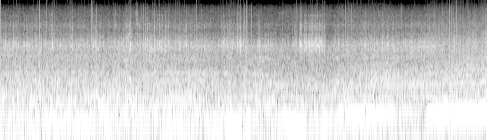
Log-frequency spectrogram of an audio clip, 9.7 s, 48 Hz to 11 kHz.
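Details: Peugeot 205 rally car on Opposite Lock Stages Rally 2011 Stage 8: engine note under hard throttle stumbles and breaks up over road and gravel noise; misfire under load.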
